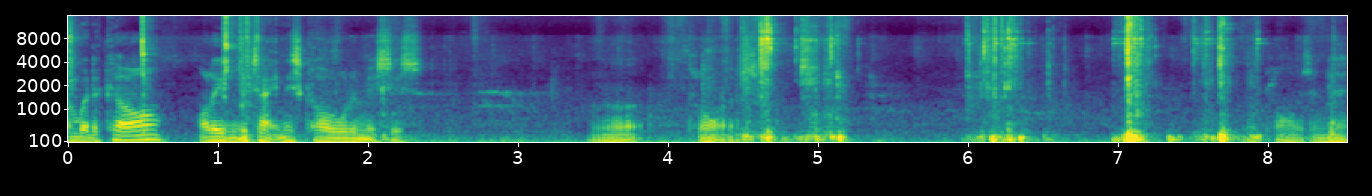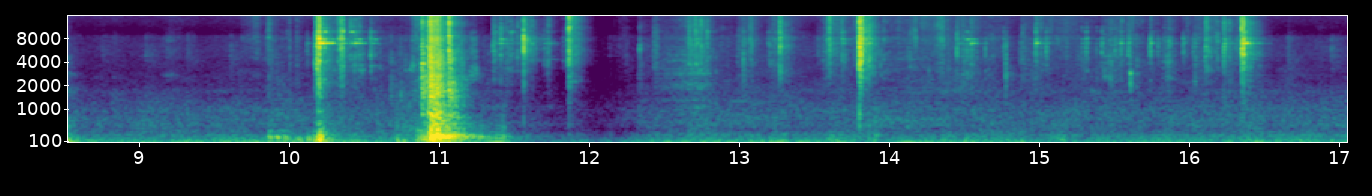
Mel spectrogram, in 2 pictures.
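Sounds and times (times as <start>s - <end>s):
metal hand tools clinking: 4.3s - 5.4s, 9.9s - 16.7s.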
